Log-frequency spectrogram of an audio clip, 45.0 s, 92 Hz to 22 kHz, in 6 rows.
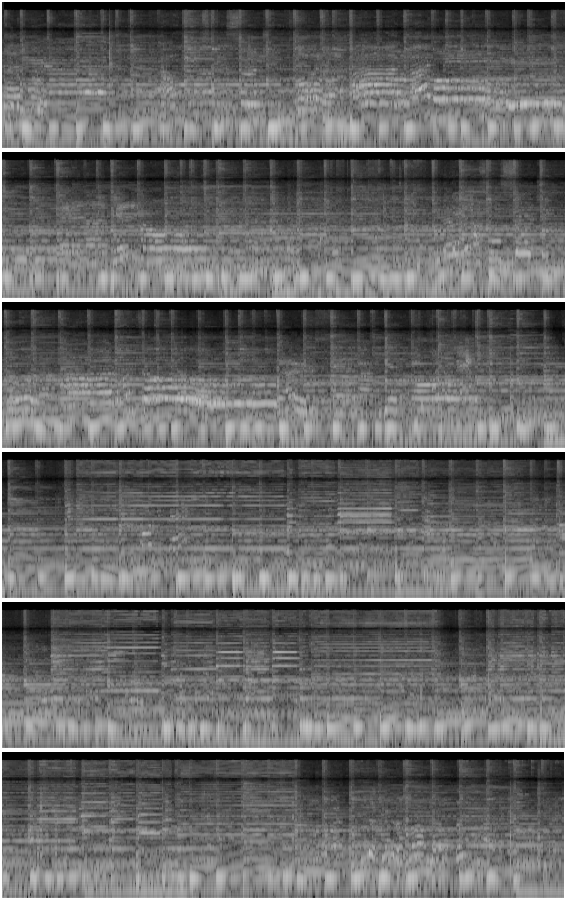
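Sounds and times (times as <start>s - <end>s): harmonica melody: 0.0s - 45.0s
strummed acoustic guitar: 0.0s - 45.0s.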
